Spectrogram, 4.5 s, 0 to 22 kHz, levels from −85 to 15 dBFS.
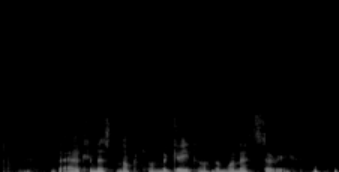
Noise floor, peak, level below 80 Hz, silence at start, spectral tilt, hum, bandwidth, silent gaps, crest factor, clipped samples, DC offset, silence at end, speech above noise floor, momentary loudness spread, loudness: -62 dBFS; -22 dBFS; -64 dBFS; 0.3 s; -8.5 dB/octave; none; 7.2 kHz; none; 20 dB; under 0.1%; under 0.1%; 0.05 s; 22 dB; 11 LU; -42 LUFS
